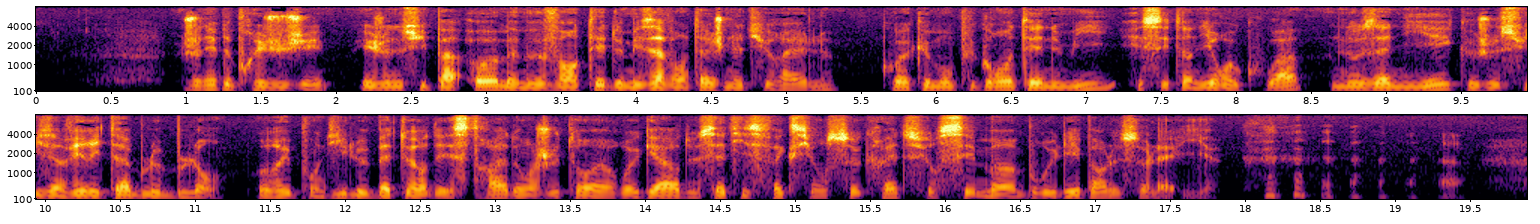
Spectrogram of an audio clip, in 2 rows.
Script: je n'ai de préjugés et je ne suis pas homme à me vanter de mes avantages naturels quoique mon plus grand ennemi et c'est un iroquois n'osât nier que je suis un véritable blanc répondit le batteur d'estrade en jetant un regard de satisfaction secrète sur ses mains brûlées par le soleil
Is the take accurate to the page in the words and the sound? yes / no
no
